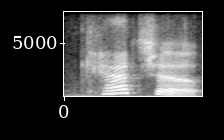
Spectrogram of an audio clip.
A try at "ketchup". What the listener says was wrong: With a fucking hard A? It's like you're like catch up. Like, come, hurry up. Catch up. Catch up.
